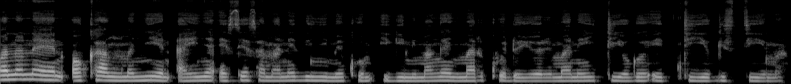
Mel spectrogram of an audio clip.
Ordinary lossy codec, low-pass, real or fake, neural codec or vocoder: none; none; real; none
